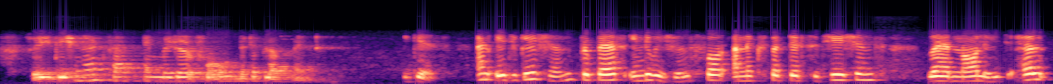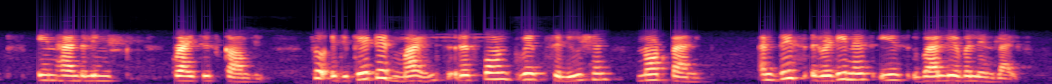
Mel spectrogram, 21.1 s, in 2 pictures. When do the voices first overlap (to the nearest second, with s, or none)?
none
